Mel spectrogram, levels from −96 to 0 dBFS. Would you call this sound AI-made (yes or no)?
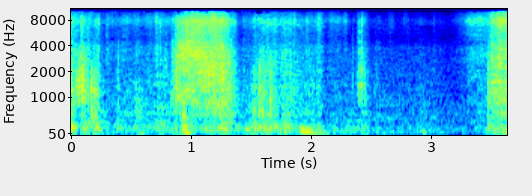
no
